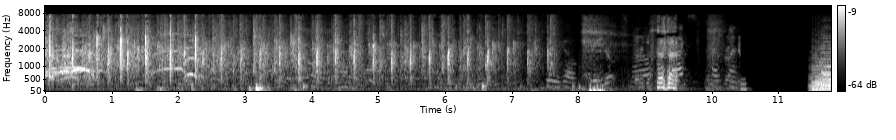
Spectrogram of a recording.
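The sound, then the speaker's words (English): Audience applause welcomes a performer to a Sunday night songwriter's stage: dense, steady clapping with rhythmic bursts that thins and fades near the end, giving way to a brief silence. “Please put your hands together. Give a big warm welcome to Jonathan Drachenburg.”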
